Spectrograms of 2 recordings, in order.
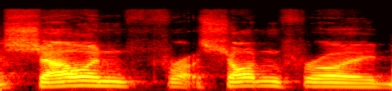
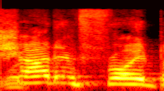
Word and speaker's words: Schadenfreude: Schadenfreude. – What's Schadenfreude, but I call it.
